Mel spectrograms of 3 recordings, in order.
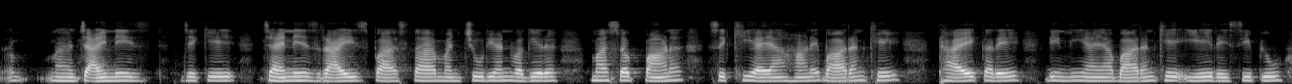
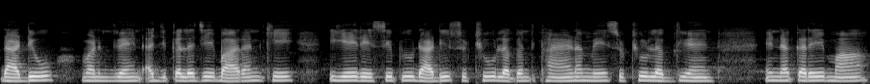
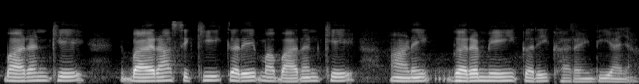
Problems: constant background noise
